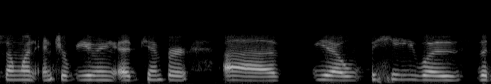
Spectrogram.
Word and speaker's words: Kemper: Or, it's K-E-M-P-E-R, so Kemper, yeah.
